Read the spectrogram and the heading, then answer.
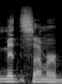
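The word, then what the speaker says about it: Midsommar: It's pronounced Midsummer, but it's spelled in the way that you would spell it over there, the I guess, I in Sweden.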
